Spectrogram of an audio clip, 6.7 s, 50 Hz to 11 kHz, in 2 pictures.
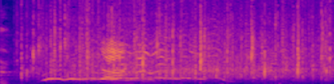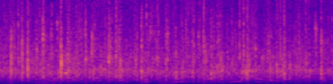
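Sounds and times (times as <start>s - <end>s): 
applause from a sizable audience: 0.0s - 6.6s
faint voices and cheers in the crowd: 0.0s - 6.6s.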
